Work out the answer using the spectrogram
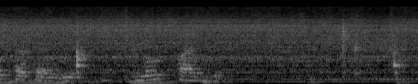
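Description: Food frying in hot oil in a pot on a gas stove, sizzling steadily, with a few light knocks of a utensil or board against the pot.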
